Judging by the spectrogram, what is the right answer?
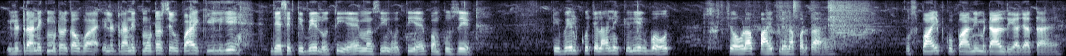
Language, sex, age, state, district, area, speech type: Hindi, male, 18-30, Uttar Pradesh, Ghazipur, urban, spontaneous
